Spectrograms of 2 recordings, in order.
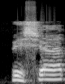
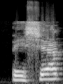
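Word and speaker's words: פשע: Aquí otro significado de traición es Hebreos 6588, Pesha con acento en la A, dice, no, Pesha con acento en la E, dice revuelta, nacional, también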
